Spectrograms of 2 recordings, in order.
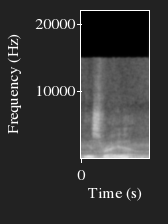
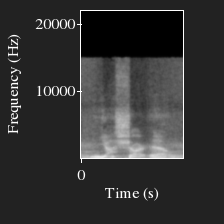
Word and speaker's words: Israel: evil under god right israel the man of evil under god as compared to what we believe is the true pronunciation the upright in god yashar el right upright in hell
